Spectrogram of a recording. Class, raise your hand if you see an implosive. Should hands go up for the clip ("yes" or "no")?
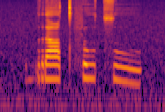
no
